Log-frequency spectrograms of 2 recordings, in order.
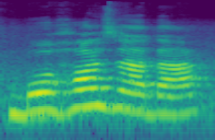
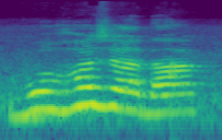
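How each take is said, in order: Both takes have the same delivery.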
